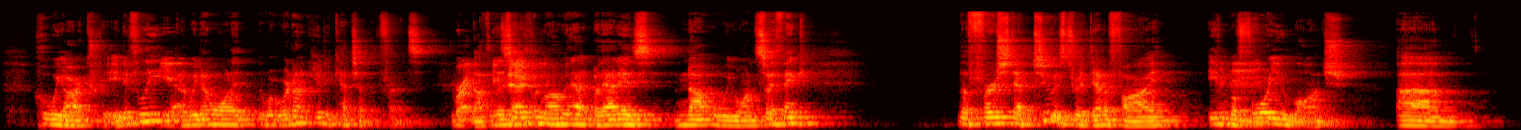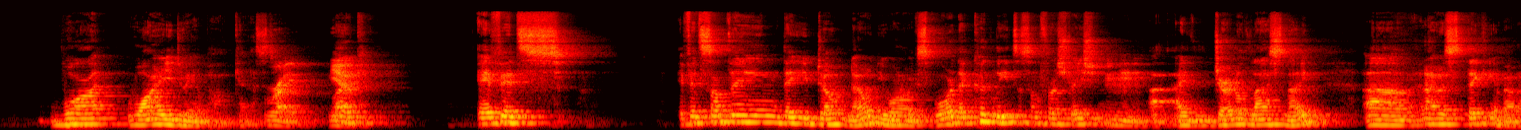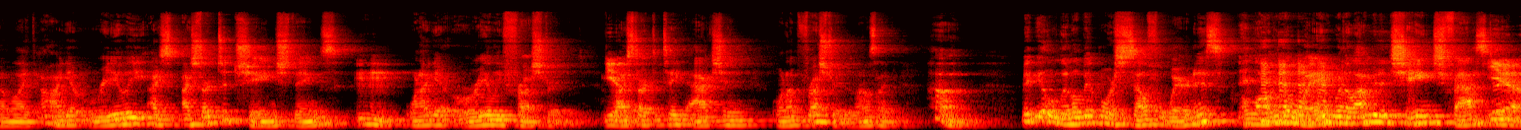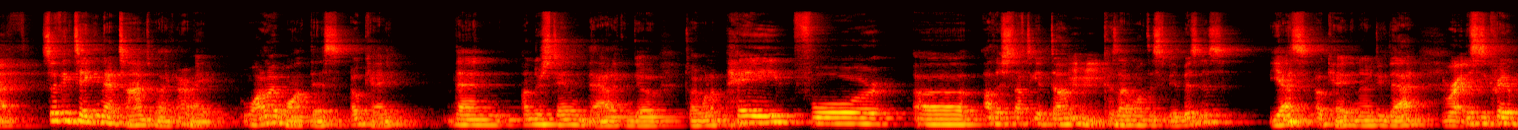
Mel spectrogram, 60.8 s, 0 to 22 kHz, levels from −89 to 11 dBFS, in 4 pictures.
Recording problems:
room echo; slight; dies away in 0.8 s
off-mic speech; somewhat distant

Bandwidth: 15.5 kHz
